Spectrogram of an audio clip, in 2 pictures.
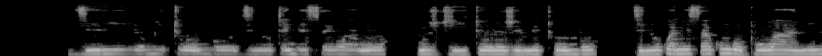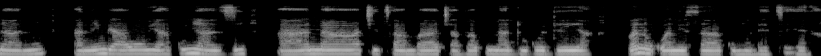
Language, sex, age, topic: Ndau, male, 36-49, health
